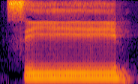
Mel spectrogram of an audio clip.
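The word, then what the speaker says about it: سين: ছবিতে দেখতে পাচ্ছেন জিহ্বার আগা সামনের নিচের দুই দাঁতের পেট ও আগার সঙ্গে লাগিয়ে উচ্চারিত হয়। যা এর মতই জায়ের যে মাখরাজ সিনেরও একই মাখরাজ আপনারা সিন হরফটি আবার উচ্চারণ করুন সিন আবার উচ্চারণ করুন সিন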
